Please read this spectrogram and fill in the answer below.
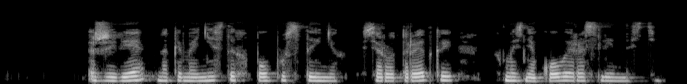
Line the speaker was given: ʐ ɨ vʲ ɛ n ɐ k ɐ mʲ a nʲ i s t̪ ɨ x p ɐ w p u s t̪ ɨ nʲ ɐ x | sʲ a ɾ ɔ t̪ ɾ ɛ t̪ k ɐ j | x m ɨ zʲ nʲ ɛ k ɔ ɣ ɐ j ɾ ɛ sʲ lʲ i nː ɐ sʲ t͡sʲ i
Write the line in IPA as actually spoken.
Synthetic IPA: ʐ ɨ vʲ ɛ n ɐ k ɐ mʲ a nʲ i s t̪ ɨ x p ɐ w p u s t̪ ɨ nʲ ɐ x | sʲ a ɾ ɔ t̪ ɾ ɛ t̪ k ɐ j | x m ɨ zʲ nʲ a k ɔ v ɐ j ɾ a sʲ lʲ i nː ɐ sʲ t͡sʲ i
